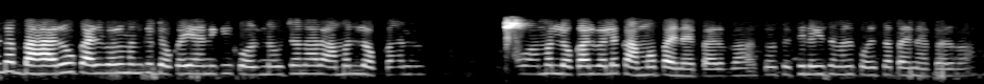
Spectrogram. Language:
Odia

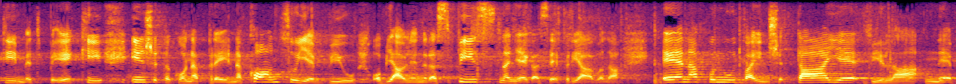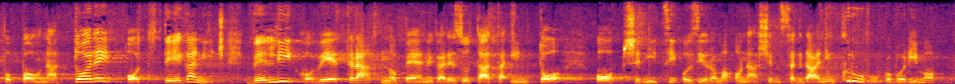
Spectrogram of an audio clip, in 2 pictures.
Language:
Slovenian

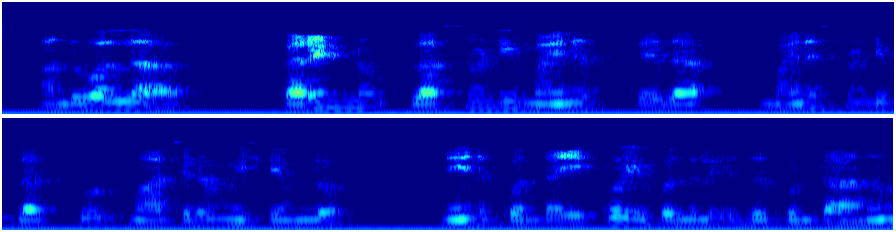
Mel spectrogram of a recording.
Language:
Telugu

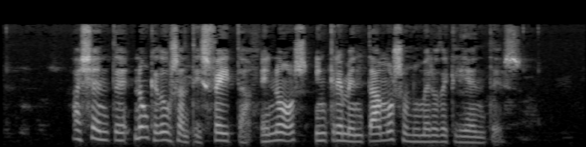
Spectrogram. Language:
Galician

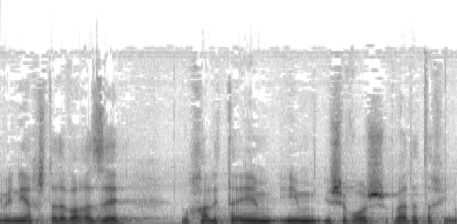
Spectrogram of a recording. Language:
Hebrew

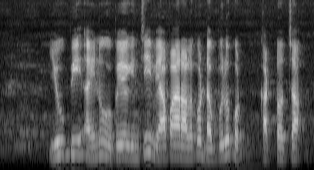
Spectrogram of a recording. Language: Telugu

